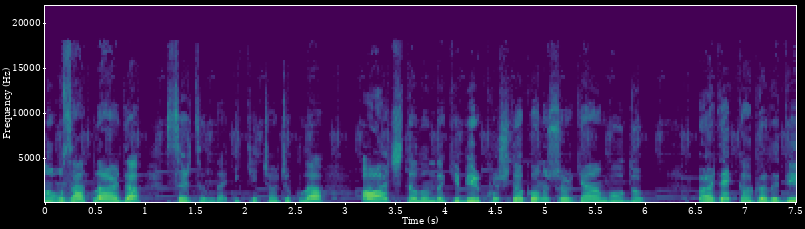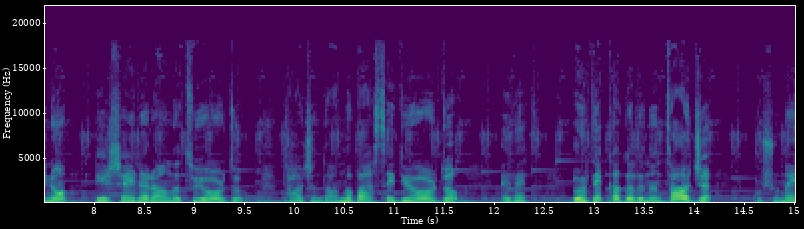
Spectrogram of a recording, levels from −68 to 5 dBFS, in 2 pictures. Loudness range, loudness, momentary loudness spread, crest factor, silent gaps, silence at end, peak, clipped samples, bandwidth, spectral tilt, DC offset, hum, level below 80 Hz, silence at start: 3 LU; -21 LUFS; 13 LU; 18 dB; none; 0 s; -4 dBFS; under 0.1%; 18 kHz; -4 dB/octave; under 0.1%; none; -46 dBFS; 0 s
